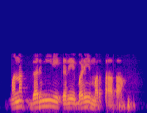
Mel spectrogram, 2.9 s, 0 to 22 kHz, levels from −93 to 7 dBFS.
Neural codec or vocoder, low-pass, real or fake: none; 3.6 kHz; real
